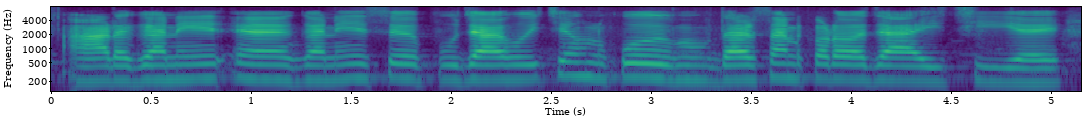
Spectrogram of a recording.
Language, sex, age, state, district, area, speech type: Maithili, female, 45-60, Bihar, Muzaffarpur, urban, spontaneous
